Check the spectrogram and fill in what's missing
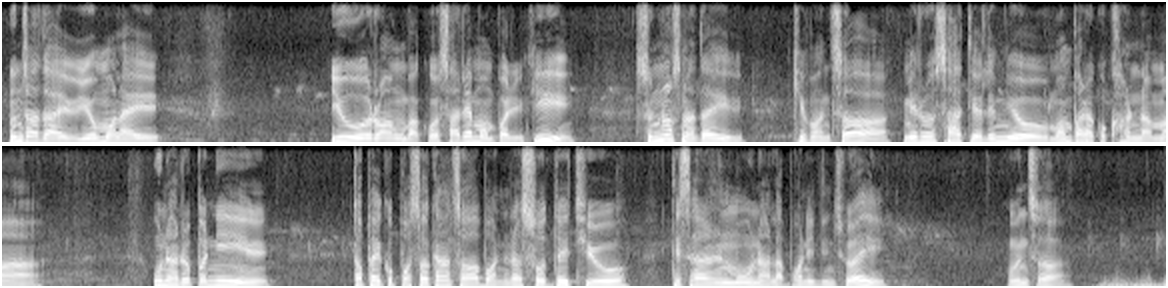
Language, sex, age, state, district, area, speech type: Nepali, male, 18-30, West Bengal, Kalimpong, urban, spontaneous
